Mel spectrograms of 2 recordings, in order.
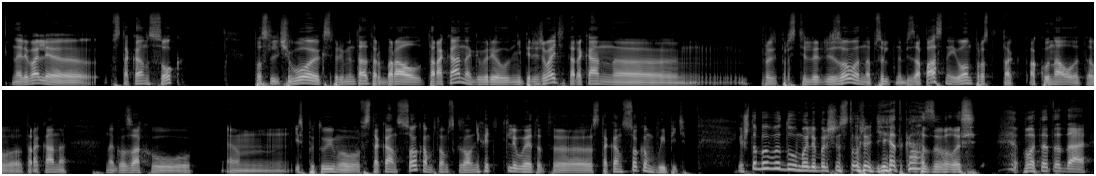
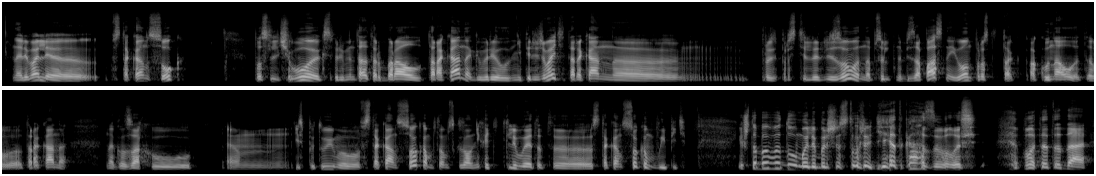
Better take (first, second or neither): first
